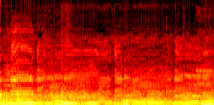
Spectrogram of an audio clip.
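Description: Live saxophone playing a melodic run of held notes over a small band's guitar accompaniment.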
